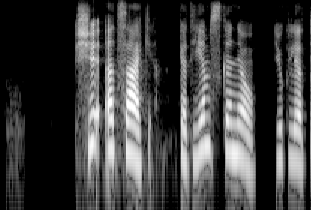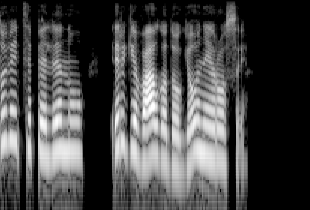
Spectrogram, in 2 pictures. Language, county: Lithuanian, Vilnius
